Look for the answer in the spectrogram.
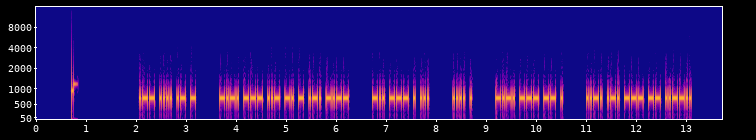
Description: Morse code, heard as a keyed tone, about 34 wpm, 700 Hz. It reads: WHAT COUNTRY DOES HE COME FROM?
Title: 2x Word-Spacing - Sentences from Top 300 Words - 35wpm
